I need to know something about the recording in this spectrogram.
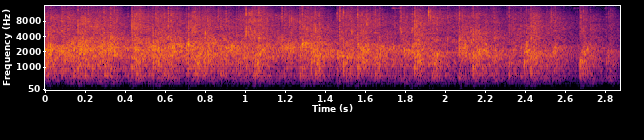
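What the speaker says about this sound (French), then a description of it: "Applaudissez pour cette dame." A television studio audience applauds a female guest on a French entertainment show, giving about three seconds of loud, dense, continuous clapping with no talking.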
